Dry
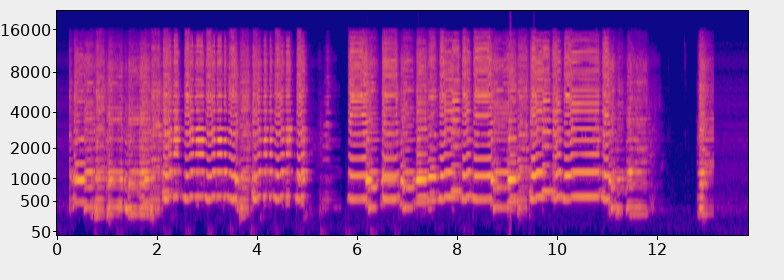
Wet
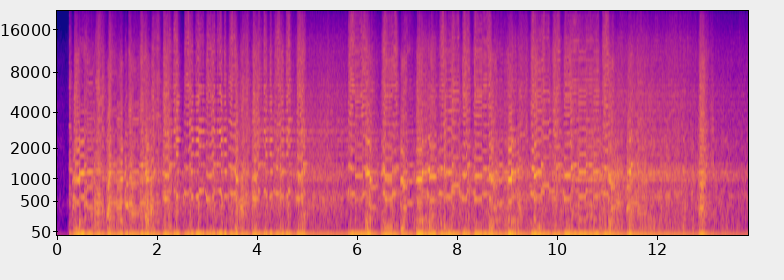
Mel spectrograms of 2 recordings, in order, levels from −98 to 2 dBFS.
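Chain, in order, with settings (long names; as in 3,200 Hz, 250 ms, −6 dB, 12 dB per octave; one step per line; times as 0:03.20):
pitch shifter gated in a rhythm +3 semitones, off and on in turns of 149 ms
on a send: feedback delay with all-pass diffusion 1,558 ms, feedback 46%, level −12 dB
on the sum: feedback delay network reverb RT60 0.35 s, low-frequency decay 1.3×, high-frequency decay 0.7×, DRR 9.5 dB
half-wave rectification
harmonic and percussive parts rebalanced harmonic −8 dB
in parallel at +3 dB: speech leveller within 5 dB 0.5 s
on the sum: gain into a clipping stage and back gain 15 dB
high-shelf EQ 2,100 Hz −8.5 dB
level +7.5 dB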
